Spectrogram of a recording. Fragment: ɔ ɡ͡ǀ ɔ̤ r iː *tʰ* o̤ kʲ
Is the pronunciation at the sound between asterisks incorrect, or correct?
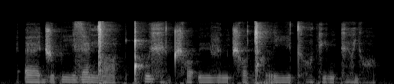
correct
